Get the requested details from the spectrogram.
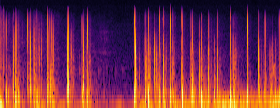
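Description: Long glossy nails tap the pink rhinestones on small solid heart-shaped stickers attached to the translucent silicone ear pieces of a binaural mic. Quick, dry clicking taps come in clusters with a brief quiet pause in the middle, each tap sharp and bright with a soft low thump underneath.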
